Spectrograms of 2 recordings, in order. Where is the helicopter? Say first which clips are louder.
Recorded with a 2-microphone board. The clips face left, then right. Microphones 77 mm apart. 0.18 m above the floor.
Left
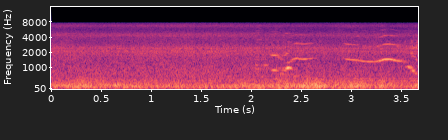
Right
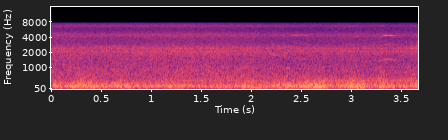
Even; 5° right (ahead or behind); by 3.7 s 10° right (ahead or behind).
